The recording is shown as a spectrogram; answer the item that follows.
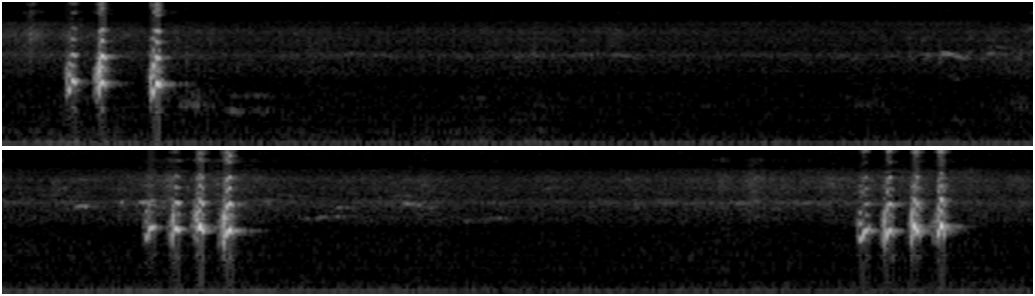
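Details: Yellow-vented bulbul giving three short, bubbly phrases of three or four quick liquid notes, spaced several seconds apart, over a steady low hum; used as a lure to prompt other bulbuls to sing.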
